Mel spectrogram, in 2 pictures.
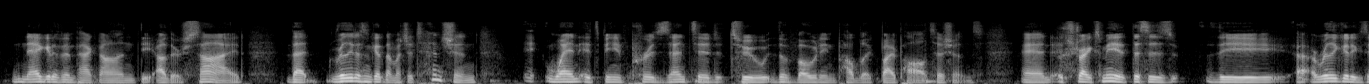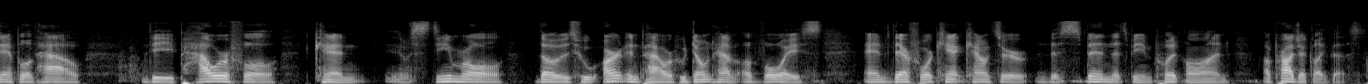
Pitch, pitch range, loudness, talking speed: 110 Hz, 100-120 Hz, -20 LUFS, 145 wpm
